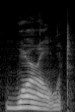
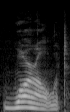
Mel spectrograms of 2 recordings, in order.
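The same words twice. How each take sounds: First: The vowel has a rounded 'or' quality. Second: The same.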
